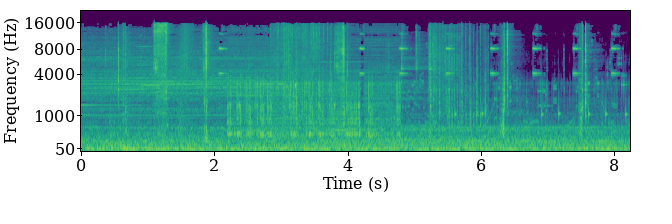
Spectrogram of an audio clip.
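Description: A handheld electronic device beeps as buttons are pressed.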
